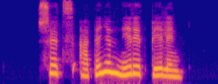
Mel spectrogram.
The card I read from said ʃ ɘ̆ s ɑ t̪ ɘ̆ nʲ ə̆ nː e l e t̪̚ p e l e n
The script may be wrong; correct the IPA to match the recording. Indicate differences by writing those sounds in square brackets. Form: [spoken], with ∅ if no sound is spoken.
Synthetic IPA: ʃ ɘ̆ [t͡s] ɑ t̪ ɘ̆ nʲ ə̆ nː e [ɾ] e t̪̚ p e l e n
